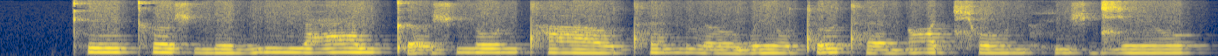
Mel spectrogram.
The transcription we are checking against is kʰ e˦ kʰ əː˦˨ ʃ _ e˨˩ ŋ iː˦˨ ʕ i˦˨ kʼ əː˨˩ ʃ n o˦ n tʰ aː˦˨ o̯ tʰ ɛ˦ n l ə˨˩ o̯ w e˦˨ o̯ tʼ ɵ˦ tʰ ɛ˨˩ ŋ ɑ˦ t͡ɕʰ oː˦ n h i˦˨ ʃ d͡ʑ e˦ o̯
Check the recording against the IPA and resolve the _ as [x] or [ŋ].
ŋ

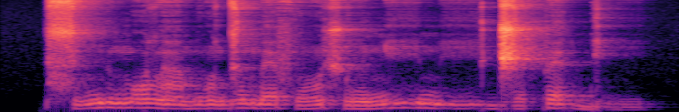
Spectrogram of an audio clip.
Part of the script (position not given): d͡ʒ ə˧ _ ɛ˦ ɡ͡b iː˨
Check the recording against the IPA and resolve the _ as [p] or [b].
p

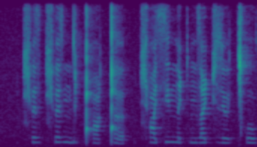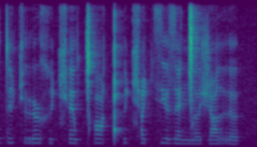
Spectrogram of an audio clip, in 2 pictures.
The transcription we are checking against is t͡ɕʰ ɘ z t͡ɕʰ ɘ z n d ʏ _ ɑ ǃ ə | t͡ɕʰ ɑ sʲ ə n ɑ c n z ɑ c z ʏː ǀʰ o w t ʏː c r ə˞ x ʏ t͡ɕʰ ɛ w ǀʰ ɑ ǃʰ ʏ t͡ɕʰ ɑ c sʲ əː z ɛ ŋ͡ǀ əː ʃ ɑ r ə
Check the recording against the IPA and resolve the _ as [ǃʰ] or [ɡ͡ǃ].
ǃʰ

